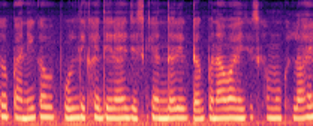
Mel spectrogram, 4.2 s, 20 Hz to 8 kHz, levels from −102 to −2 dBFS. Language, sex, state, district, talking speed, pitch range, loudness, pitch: Hindi, female, Bihar, Purnia, 285 wpm, 220-235 Hz, -13 LUFS, 225 Hz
